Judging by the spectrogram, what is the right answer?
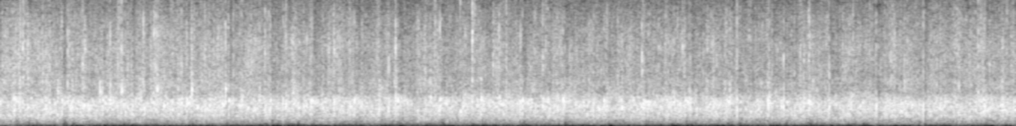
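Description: Audience applauding, a steady, even clapping from a roomful of people.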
